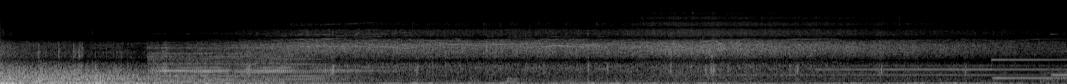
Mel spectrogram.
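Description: Tail of a hydrogen-oxygen balloon explosion: the blast rumbles and echoes loudly, fading over the first few seconds, then gives way to a steady rushing noise.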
